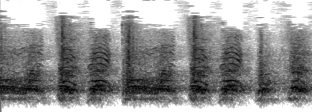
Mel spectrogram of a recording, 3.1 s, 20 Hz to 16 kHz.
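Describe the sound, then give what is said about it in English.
A large crowd of pro-democracy protesters in South Korea in June 1987 chants in unison, shouting "Down with the dictatorship": loud rhythmic slogans repeating in bursts roughly every half second, many voices blending into a continuous roar between the beats. “Pro-democracy protests swept the nation. Down with the dictatorship, the activists shouted.”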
